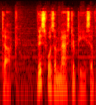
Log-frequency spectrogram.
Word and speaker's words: DUKW: DUKW pronounced duck.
